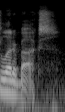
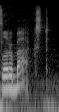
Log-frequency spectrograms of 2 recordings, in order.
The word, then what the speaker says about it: Letterboxd: I always forget to pronounce the D. I always think it's Letterboxd. – Oh, okay. – Yeah. – Because that's what the actual framing is called. – Right. – But it's Letterboxd.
